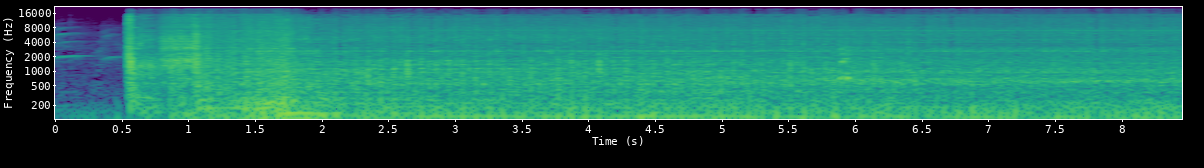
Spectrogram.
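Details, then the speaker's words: Toyota 4K engine after tune-up valve clearance adjustment, intake 0.18 mm and exhaust 0.25 mm: cranks and catches at once, flares briefly, then settles into an even, quiet idle; the earlier valve ticking is gone. "Okay, so nawala po yung lagitik. So yan po mga kaibigan, wala na ho yung ingay niya na lumalagitik."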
